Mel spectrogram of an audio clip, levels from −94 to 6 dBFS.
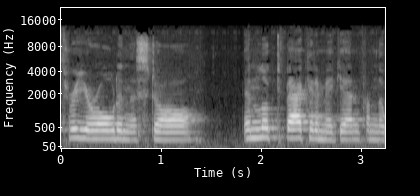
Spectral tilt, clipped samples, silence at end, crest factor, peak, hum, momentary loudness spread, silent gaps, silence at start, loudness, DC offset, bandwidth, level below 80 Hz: -4 dB/octave; under 0.1%; 0 s; 18 dB; -2 dBFS; none; 9 LU; none; 0 s; -19 LUFS; under 0.1%; 13.5 kHz; -62 dBFS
